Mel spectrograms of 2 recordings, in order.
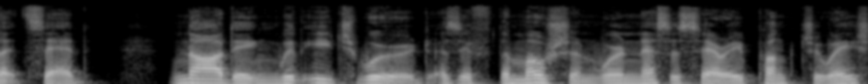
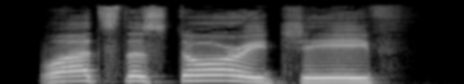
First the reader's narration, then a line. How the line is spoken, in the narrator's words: someone yelled from the back of the crowd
